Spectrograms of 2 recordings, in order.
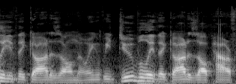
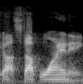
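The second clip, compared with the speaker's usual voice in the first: ordinary talk, nothing marked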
